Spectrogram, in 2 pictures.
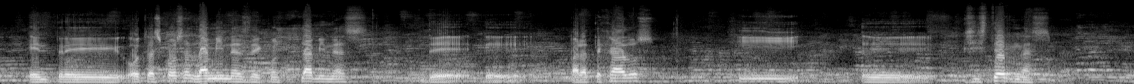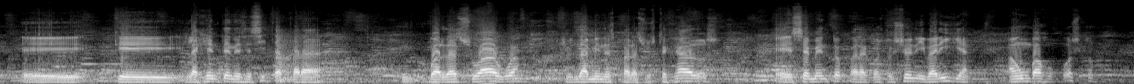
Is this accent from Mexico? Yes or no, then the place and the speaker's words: yes; Atenco, State of Mexico, Mexico; voy a hablar de lo que he visto o de lo que vi en la cabecera municipal de Atenco, de donde yo soy.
